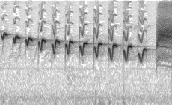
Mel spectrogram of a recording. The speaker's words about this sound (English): But it's the brilliant song of the canyon wren that most people remember best, a song perfectly suited to echo across the stony realms it calls home.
